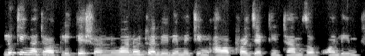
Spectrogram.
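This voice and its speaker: A woman giving a webinar pitch presentation over a video call, often repeating phrases as she searches for words. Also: little pitch movement, brisk, muffled recording.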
